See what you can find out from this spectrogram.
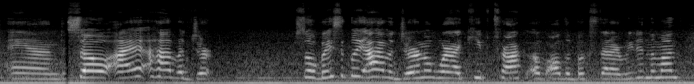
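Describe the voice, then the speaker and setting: Against noticeable background noise and audible room echo, a woman talks at a moderate pace. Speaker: book vlogger. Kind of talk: casual vlog monologue. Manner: loud.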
